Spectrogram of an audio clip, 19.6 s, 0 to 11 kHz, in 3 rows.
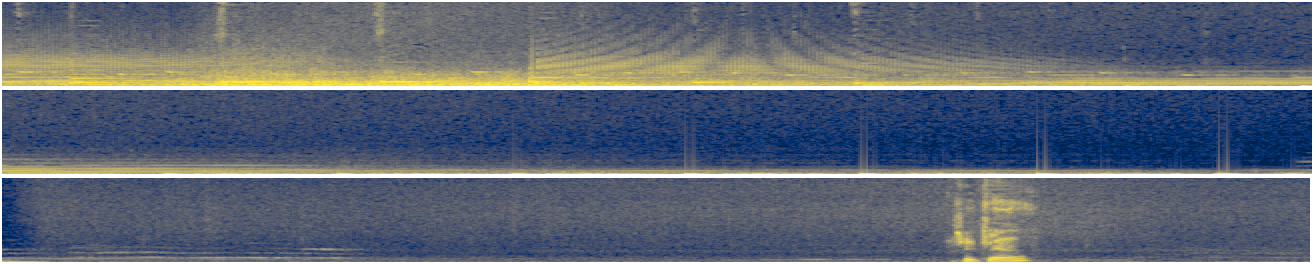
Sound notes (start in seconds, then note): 1.6 wave of water; 8.2 heartbeat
